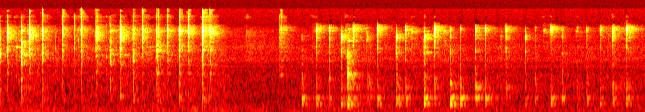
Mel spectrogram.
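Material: Plastic.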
